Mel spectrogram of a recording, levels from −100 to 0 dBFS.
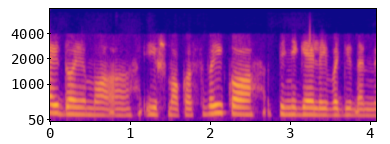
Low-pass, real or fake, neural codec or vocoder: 7.2 kHz; real; none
